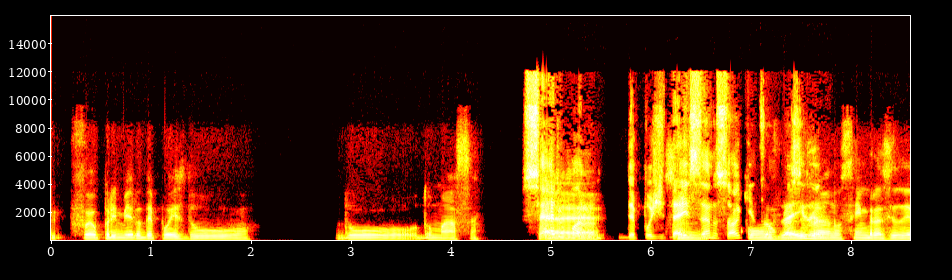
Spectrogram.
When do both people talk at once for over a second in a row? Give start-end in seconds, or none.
6.1-7.8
